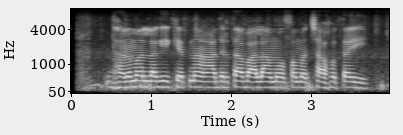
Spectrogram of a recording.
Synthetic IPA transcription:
d̪ʱənmə̃nləɡikɪt̪naaːd̪ʱɾt̪abaːlamoːsəmətːʃʰaɦoːt̪aɦi

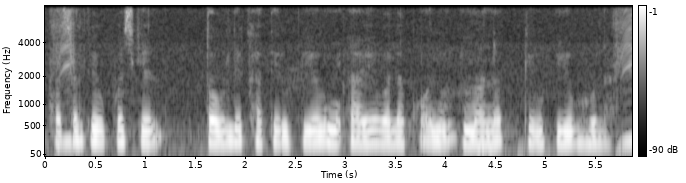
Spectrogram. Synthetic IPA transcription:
pʰəsəkkeupət͡ʃke | t̪ɔwlekʰat̪iɾupjoɡmeʔawewalakɔ̰nmanəʋkeupjoɡɦola

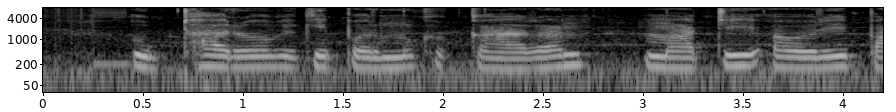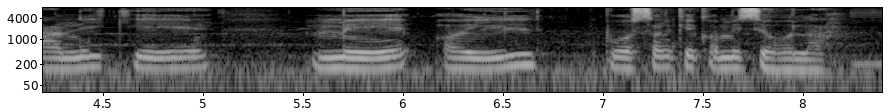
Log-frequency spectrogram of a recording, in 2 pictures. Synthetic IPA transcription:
uɡʈʰaɾoɡkepəɾmukʰkaɾən | maʈiəʊɾipanike | meəɪl | posənkekəmiseɦola

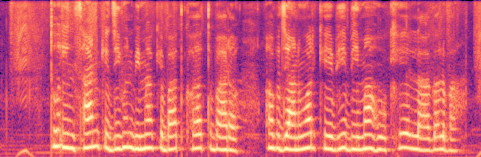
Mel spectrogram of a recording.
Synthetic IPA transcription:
t̪uɪnsaːnked͡ʒiːʋənbiːmakebaːt̪kəɾət̪baːɾə | əbd͡ʒaːnwəɾkebʱibiːmaɦokʰelaːɡəlbaː

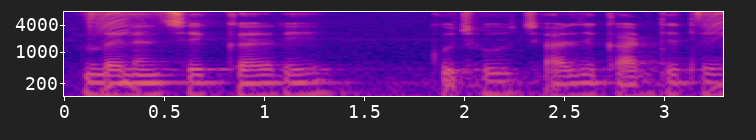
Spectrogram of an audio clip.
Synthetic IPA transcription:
bɛːlənsekəɾɾe | kʊt͡ʃʰut͡ʃa̰ːɾd͡ʒekaʈd̪et̪e

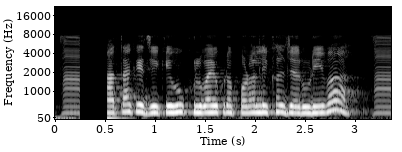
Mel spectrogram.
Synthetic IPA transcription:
at̪aked͡ʒekeɦũkʰulbajukɾapəɽ̤əlːikʰəld͡ʒəɾuɾiba

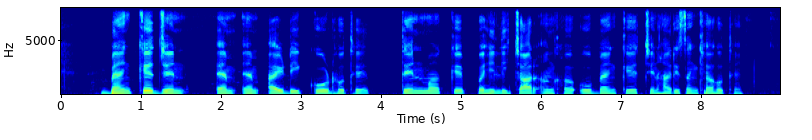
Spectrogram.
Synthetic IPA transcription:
bɛ̃ːŋkːed͡ʒɪn | ɛmɛmaːiɖikoːɾɖɦoːt̪ʰe | t̪enmãkepəɦɪlit͡ʃaːɾə̰̃ŋɡʱɦəʔobɛ̃ːŋkːet͡ʃɪnɦaːɾisə̃ŋkʰjaɦoːt̪ẽː

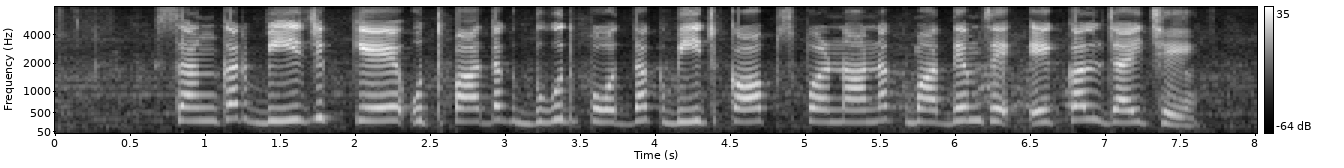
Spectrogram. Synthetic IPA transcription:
səŋkəɾbiːd͡ʒkeʊt̪paːd̪əkd̪uːd̪ʱpoːd̪ʱəkbiːd͡ʒkɔːpspəɾnaːnəkmaːd̪ʱjəmseeːkəld͡ʒaːjt͡ʃʰeː

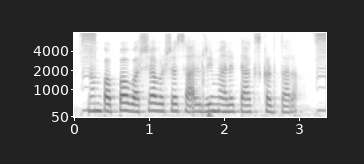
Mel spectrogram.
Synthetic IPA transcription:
nɐmpɐpːaʋɐɾʂaʋɐɾʂɐsaːlɐɾimeːleʈaːkskɐɽt̪aːɾɐ̰

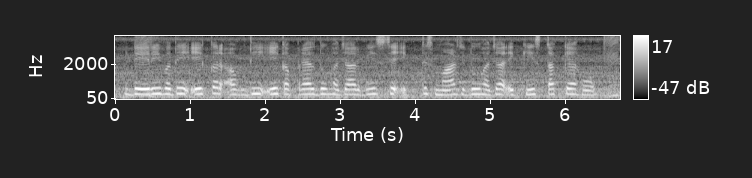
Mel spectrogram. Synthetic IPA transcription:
ɖeːɾibəd̪eʔeːkːəɾɐʋd̪iʔeːkəpɾɛːld̪oːɦəzaːɾbiːsːeʔɪ̰kt̪ɪsmaːɾt͡ʃd̪oːɦəzaːɾʔɪkːiːst̪ɐkːɛːɦoː

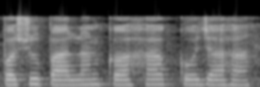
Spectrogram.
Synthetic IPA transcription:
pəʃupalənkəhakod͡ʒaɦa

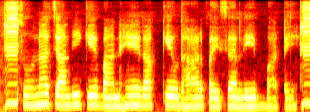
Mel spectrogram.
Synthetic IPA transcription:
soːnat͡ʃãːnd̪ikebaːnɦẽɾək̚ʰkeʊd̪ʱaːɾpəɪsaleːbaːʈeː

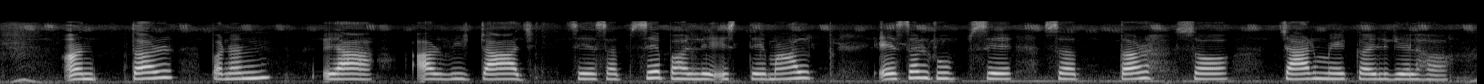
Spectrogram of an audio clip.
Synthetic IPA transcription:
ən | t̪əɾ | pənən | ja | ə̰ɾʋiʈad͡ʒ | sesəbsepəɦleʔɪst̪emal | esənɾupsesətt̪ːəɾsɔ | t͡ʃaɾmekəɪlɡelɦə

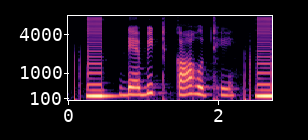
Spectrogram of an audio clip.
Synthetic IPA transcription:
ɖeːbiʈkaɦot̪ʰe

